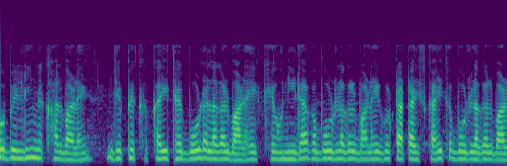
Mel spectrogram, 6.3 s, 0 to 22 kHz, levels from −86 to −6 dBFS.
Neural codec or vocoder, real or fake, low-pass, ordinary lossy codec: none; real; 7.2 kHz; none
